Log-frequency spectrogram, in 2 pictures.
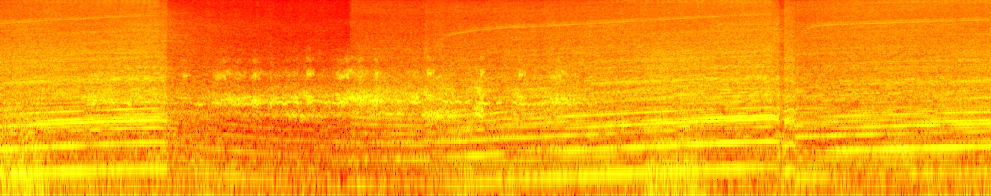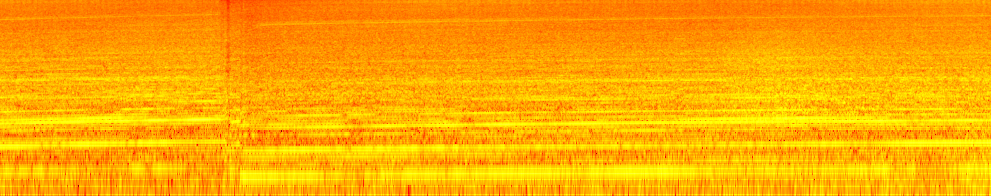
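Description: A racing car engine roars and revs, dropping through a corner then climbing as gears shift up.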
